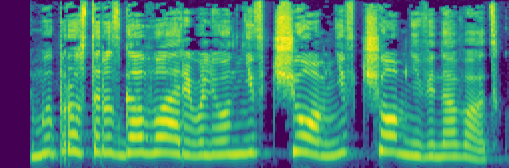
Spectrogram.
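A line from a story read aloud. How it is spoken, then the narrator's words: Sobbing, pleading excuse. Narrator (Russian): Сквозь рыдание оправдывалась Вера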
